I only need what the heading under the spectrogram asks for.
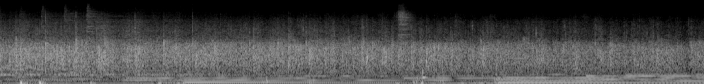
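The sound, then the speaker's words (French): A church audience applauds and acclaims during a service. The clapping is loud, steady and continuous throughout, with sustained low musical tones held underneath it. “Acclame Dieu pour ce serviteur authentique. Acclame Dieu pour sa vie.”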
